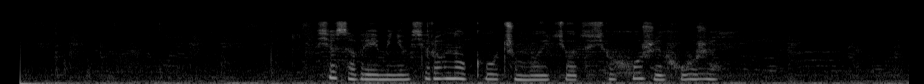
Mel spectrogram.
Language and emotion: Russian, sad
